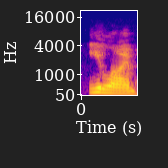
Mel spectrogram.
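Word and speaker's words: Uihlein: the Market Center in Elim Hall. I know it's kind of spelled like Ulim Hall, but that's German or Deutsch for you.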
